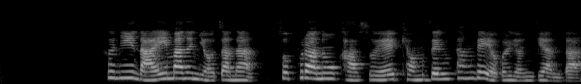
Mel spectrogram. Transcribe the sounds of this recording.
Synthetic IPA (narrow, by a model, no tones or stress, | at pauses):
hɯɲinaimanɯnjʌd͡ʑana | sʰopʰɯɾanokasʰue̞kjʌŋd͡ʑe̞ŋsʰaŋde̞jʌɡɯɭjʌnɡiɦanda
